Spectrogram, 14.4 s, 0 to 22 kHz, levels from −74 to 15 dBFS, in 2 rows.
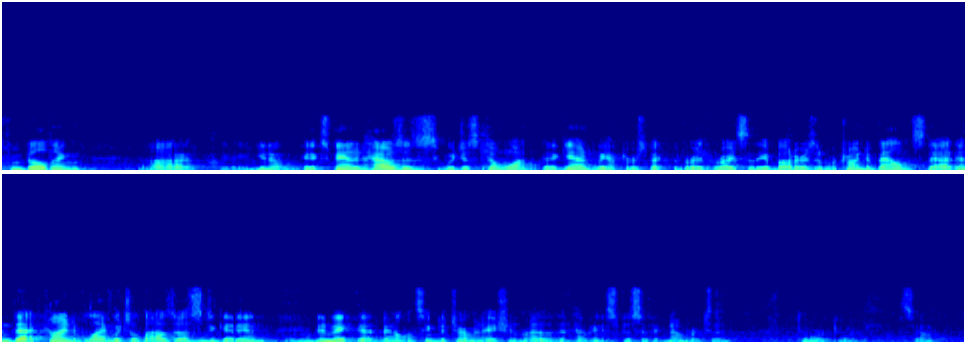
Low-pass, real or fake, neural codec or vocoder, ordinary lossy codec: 7.2 kHz; fake; vocoder, 22.05 kHz, 80 mel bands, Vocos; AAC, 48 kbps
